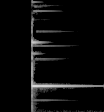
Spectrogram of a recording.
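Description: A single bright chime sound effect struck about half a second in, ringing on one high tone that fades away slowly: the sting of an end-of-video logo animation.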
